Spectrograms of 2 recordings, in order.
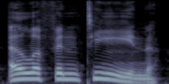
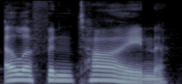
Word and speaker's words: elephantine: going to go the next word is elephantine or elephanttine or you can emphasize the first syllable more elephantine I guess that's how you would say it adjective from 1610 1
